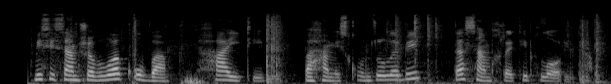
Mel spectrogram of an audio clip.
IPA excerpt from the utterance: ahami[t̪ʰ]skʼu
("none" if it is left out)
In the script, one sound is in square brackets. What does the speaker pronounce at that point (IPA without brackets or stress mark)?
none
